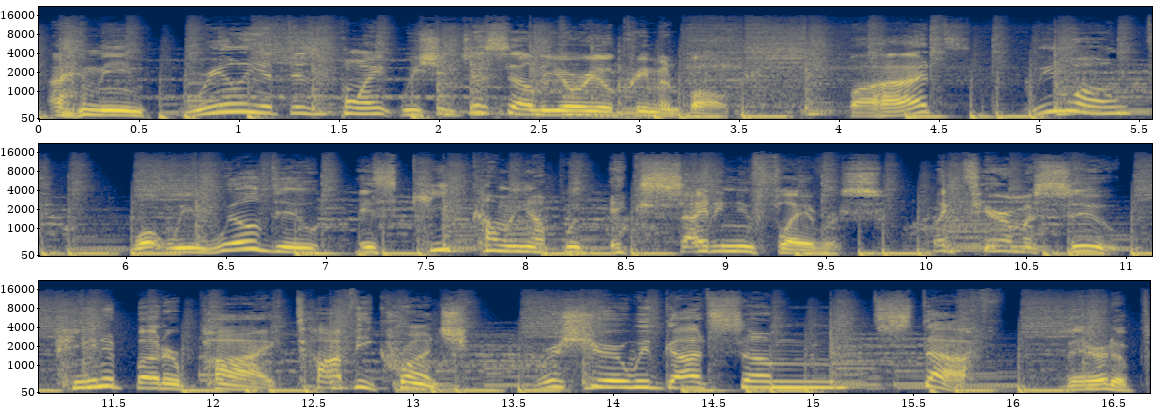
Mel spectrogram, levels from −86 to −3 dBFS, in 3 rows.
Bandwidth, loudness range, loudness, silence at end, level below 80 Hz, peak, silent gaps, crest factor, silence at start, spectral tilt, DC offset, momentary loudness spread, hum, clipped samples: 16 kHz; 2 LU; -16 LUFS; 0.1 s; -32 dBFS; 0 dBFS; none; 14 dB; 0 s; -4.5 dB/octave; under 0.1%; 7 LU; none; under 0.1%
